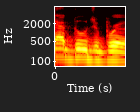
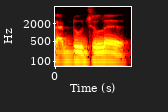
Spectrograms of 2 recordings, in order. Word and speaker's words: Abdul Jalil: Yeah, his name Abdul Jabril, it's Abdul Jalil.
